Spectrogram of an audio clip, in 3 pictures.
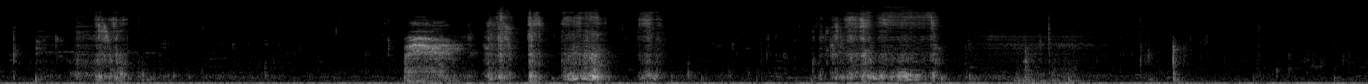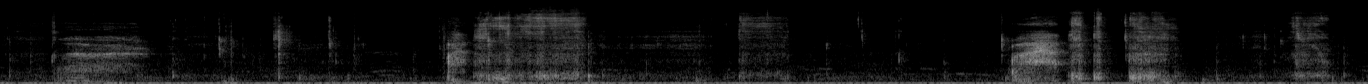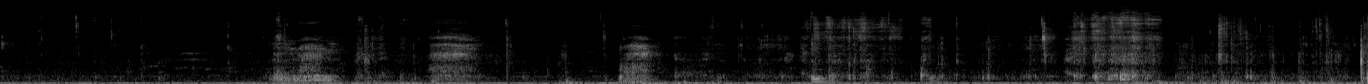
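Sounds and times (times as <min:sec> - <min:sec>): man chewing meat: 0:04.6 - 0:14.4, 0:15.3 - 0:17.4, 0:24.4 - 0:28.9, 0:29.6 - 0:41.0.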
